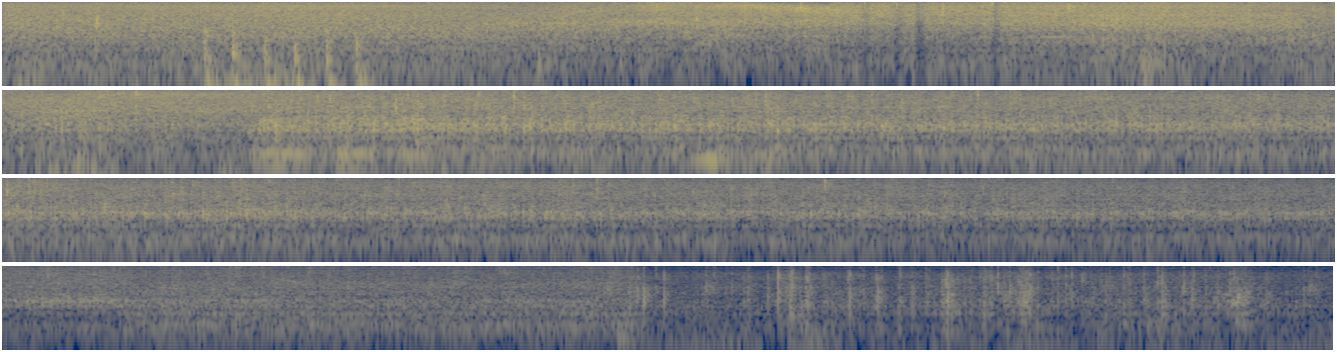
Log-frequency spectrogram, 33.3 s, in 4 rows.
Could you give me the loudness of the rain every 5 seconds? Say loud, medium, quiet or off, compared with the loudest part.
loud, loud, loud, medium, medium, quiet, quiet.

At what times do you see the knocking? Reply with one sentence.
The knocking can be heard from 1.2 to 2.5 s.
